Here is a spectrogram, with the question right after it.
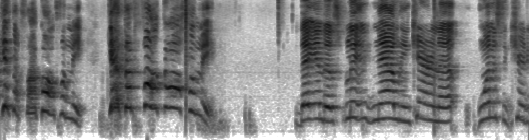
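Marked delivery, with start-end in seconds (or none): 0.0-1.3 higher, louder shout at the guard; mock yell. Drita yells at the security guard pulling her, a loud mock shout. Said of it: "She's like". 1.6-3.3 much higher, louder scream; bigger mock yell. Drita screams at the guard a second time, even higher and louder. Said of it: "She's like".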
